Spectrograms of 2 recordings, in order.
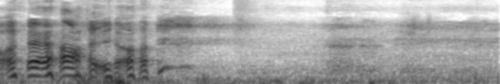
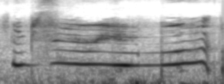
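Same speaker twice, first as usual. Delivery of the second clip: much higher, cried-out sorry; mock wailing apology; 12 semitones higher than usual. Apologising to Mom in the video, high mock wail.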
